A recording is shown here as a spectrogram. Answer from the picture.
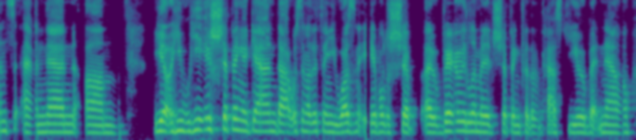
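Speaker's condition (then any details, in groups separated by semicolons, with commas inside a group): No condition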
